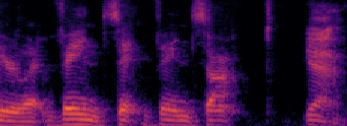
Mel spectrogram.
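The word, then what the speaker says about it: VanZant: Van Zant. Yeah, Van Zant.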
